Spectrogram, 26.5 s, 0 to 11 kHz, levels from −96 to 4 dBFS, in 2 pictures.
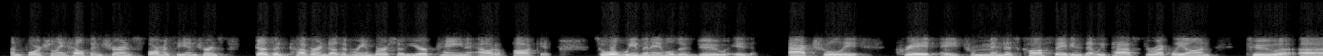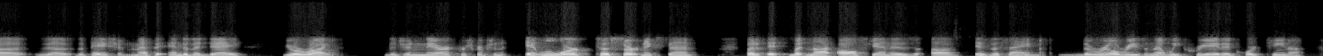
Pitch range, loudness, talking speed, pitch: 130-165 Hz, -24 LUFS, 175 wpm, 145 Hz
